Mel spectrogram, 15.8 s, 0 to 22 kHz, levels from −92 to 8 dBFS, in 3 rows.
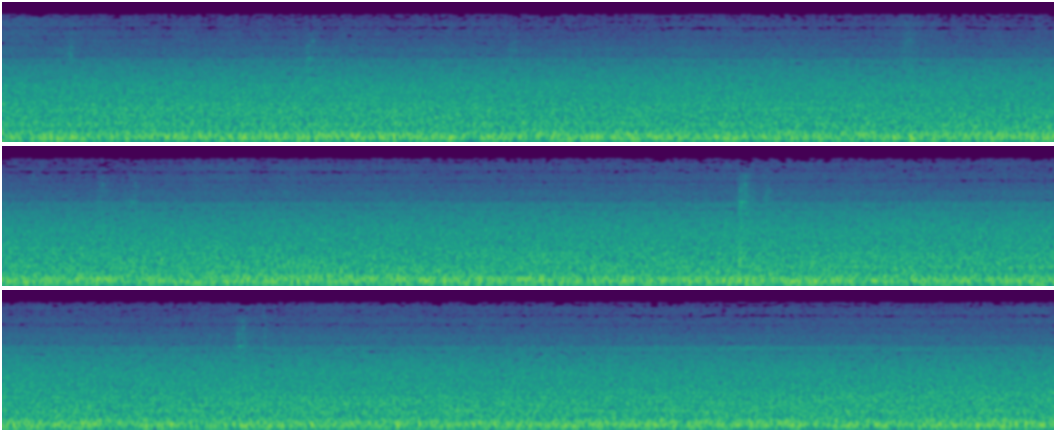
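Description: No technical faults are audible.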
